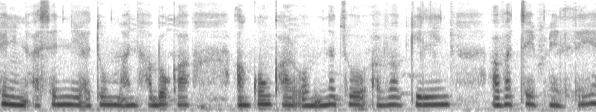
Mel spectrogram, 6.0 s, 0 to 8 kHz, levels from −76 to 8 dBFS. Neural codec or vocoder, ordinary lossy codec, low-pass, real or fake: none; none; none; real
